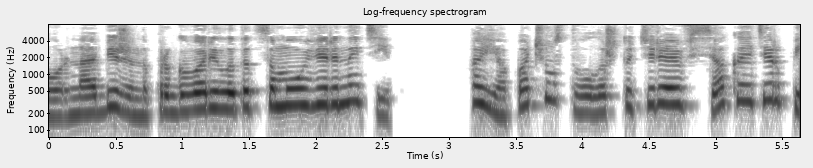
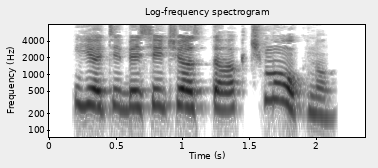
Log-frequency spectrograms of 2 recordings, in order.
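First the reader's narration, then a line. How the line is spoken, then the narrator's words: Sharp blurting. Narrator (Russian): Резко выпалила я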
